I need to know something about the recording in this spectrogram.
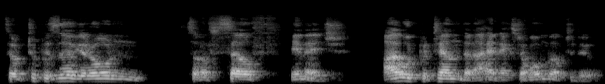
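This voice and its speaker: Speaking at medium pitch and a moderate pace, a middle-aged Sri Lankan man gives a relaxed, reflective interview marked by many restarts and fillers. Faint background noise and room echo come through a far-off microphone.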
